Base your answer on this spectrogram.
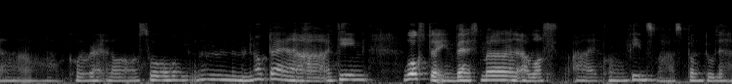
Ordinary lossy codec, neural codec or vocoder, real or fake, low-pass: none; codec, 24 kHz, 1.5 kbps, HILCodec; fake; 7.2 kHz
